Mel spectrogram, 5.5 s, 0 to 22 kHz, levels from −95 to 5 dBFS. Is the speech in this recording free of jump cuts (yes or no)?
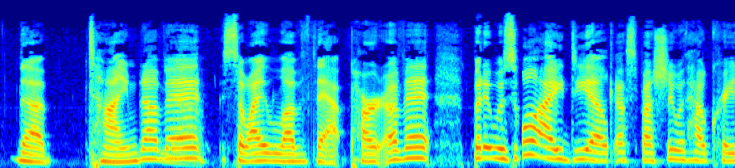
no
